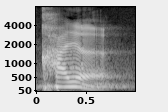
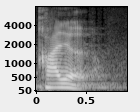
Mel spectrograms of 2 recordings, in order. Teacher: They are the letters of the aspirates. That's called the Mahaprana. We have to pronounce as H sound.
